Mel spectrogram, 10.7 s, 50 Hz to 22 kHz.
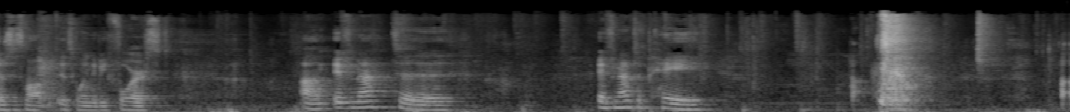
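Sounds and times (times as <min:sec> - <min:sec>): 
speech: 0:00.0 - 0:01.8, 0:03.0 - 0:04.8, 0:06.0 - 0:07.2
loud sharp sneeze from someone with allergies: 0:08.8 - 0:09.5.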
